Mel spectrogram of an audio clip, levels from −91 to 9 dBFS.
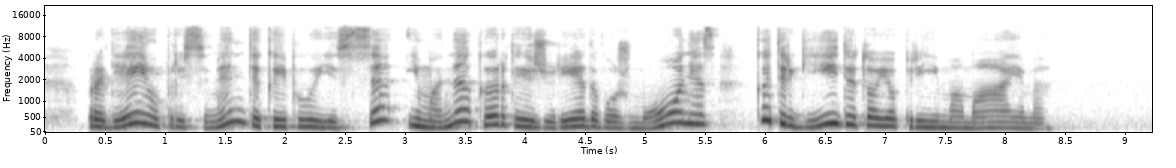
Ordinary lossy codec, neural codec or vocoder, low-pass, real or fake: Opus, 32 kbps; none; 10.8 kHz; real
